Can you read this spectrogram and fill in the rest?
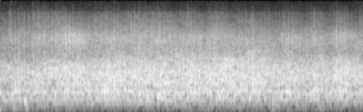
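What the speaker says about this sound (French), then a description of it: "Je pense que nous pouvons l'applaudir très fort." An audience at a seminar for women in the maritime and port sector applauds a minister, a loud, even roar of many hands clapping that holds steady for the whole stretch.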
